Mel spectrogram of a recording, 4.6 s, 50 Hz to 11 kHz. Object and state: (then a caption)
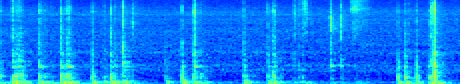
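Cardboard puzzle box lid. The large, flat, hollow cardboard lid of a 1000-piece Jan van Haasteren jigsaw puzzle box, lying on top of the assembled puzzle, is tapped and scratched with short nails and the fingertips of both hands. An irregular run of quick, dull, hollow taps with a low body around 117 Hz dies away almost at once, and faint scratching fills the gaps between them.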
